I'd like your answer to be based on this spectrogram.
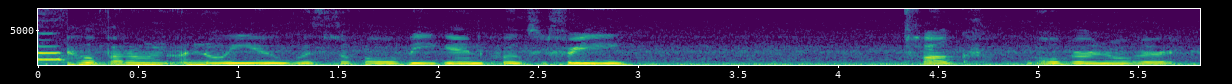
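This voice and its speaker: A woman whispers with audible room echo. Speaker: beauty vlogger. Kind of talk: tutorial. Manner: whispering; casual.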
